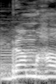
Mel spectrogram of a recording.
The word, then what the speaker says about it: ব্রহ্মা: ব্রহ্মা উচ্চারণ করব, মটা আগে আসবে, কারণ ম হলো একটি স্পর্শবর্ণ, আর স্পর্শবর্ণ বর্ণগুলোর উচ্চারণ আগে করতে হয়, ঠিক আছে, স্পর্শ বর্ণগুলোর উচ্চারণ আগে করতে হয়।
